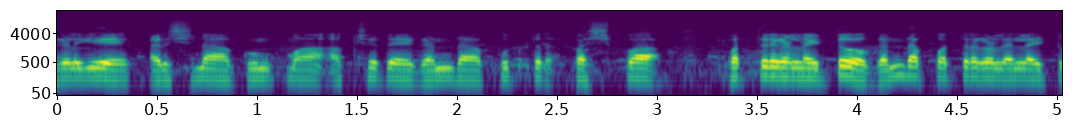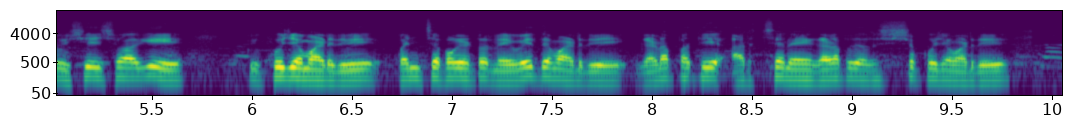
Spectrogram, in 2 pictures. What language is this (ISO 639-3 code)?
kan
